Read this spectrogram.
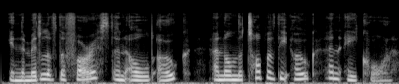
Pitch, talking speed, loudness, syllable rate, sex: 220 Hz, 270 wpm, -16 LUFS, 6.1 syllables/s, female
